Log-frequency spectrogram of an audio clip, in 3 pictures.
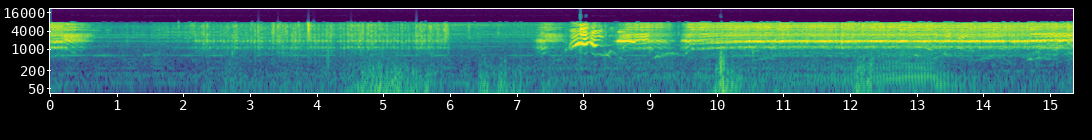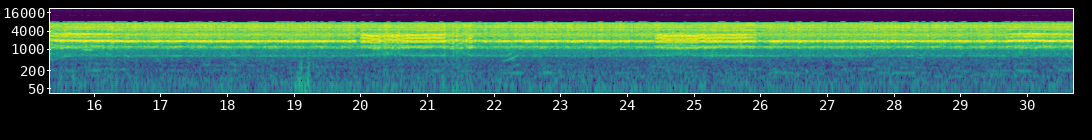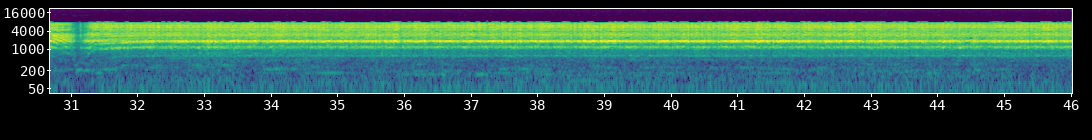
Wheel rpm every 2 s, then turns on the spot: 20, 20, 20, 10, 50, 160, 160, 160, 160, 160, 160, 160, 160, 160, 160, 120, 160, 160, 160, 160, 160, 160, 160.
2-6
